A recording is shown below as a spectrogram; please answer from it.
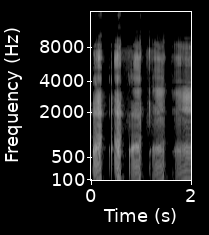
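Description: A man laughing in short bursts.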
